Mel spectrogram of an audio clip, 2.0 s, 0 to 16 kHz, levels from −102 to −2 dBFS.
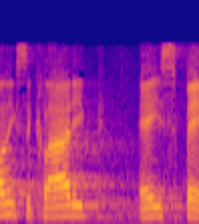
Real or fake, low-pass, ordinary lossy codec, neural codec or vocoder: real; 7.2 kHz; none; none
